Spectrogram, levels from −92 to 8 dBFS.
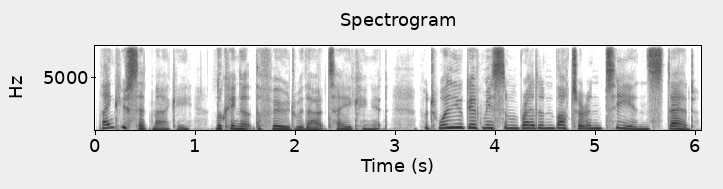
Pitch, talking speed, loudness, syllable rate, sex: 245 Hz, 225 wpm, -21 LUFS, 5.4 syllables/s, female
